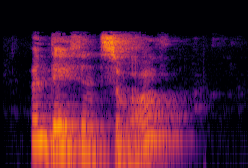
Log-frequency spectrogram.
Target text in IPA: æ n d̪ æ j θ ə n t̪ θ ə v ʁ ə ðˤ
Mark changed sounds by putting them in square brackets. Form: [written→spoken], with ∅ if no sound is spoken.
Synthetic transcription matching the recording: æ n d̪ æ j θ ə n t̪ [θ→s] ə v ʁ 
